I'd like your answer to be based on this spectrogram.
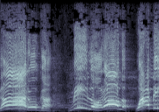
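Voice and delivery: anguished despairing wail. Recalling going through a process kicking and screaming: mock crying and screaming. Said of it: "Kicking and screaming".

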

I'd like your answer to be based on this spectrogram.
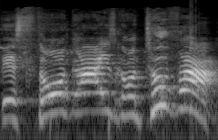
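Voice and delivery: very high, loud, angry, furious rant. Imitating George Costanza as Hawkeye, angry mid-fight: angry George Costanza impression. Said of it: "pretty good George Costanza, angry in the middle of a fight".

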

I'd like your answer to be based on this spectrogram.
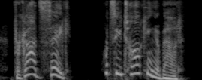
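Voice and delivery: uneasy, worried, anxious. Margaret asks about a distressed man who struggles against them; nervous. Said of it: "Margaret asked nervously".

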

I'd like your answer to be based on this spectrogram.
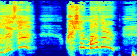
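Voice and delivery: mock very high, piercing shriek. Retelling their dad calling out for their mother, imitating dad's shriek. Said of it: "the shriek in his voice of".

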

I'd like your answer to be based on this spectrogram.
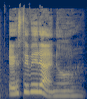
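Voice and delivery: typical stock radio-announcer delivery. Introducing the next news item on the show, in a typical announcer voice. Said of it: "la típica voz de locutor".

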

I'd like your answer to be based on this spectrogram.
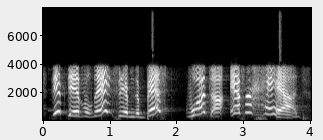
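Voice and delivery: very loud, high, put-on Southern accent at full volume. Talking like people do down south, in a put-on Southern accent. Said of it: "I'm working on my accent here".

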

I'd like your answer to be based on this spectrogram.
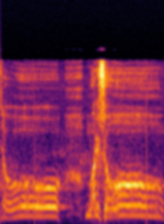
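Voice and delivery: theatrical movie-god voice with long drawn-out oh. Mocking how believers' films dramatize God speaking: imitating dramatic film voice of God. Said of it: "until they do that voice".

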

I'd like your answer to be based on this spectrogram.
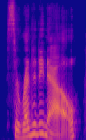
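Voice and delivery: normal talking voice

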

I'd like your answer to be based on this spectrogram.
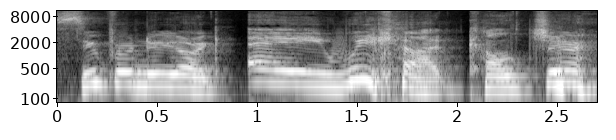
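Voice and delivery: play-acted, slow, high-pitched hollering. Retelling a film scene where a guard answers back: imitating a yell back. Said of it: "one of the guys just yells back".

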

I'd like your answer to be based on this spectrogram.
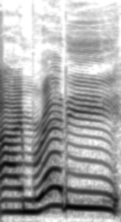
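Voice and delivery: shrill, very high yelled call. Describing her bedtime routine, the speaker retells her yell downstairs. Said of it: "It literally sounds just like that".

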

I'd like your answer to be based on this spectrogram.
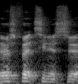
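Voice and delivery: ordinary talk

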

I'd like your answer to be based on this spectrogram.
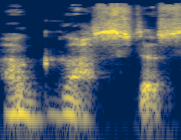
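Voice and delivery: with a sigh. A woman, startled by a hand on her shoulder, turns around, sighing. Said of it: "she sighed".

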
